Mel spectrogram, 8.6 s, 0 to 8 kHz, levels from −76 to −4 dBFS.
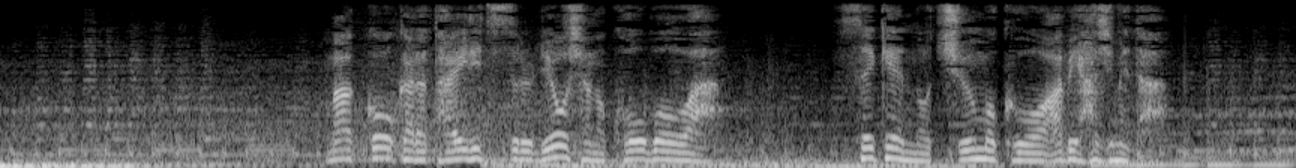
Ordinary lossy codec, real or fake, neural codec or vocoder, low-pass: AAC, 32 kbps; real; none; 7.2 kHz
